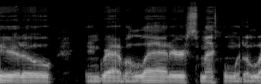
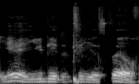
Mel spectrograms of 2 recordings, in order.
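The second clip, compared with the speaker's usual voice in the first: high taunting gloat; 7 semitones higher than usual. Retold or imitated. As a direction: rub it in, pitched up. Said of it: "I'm like".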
